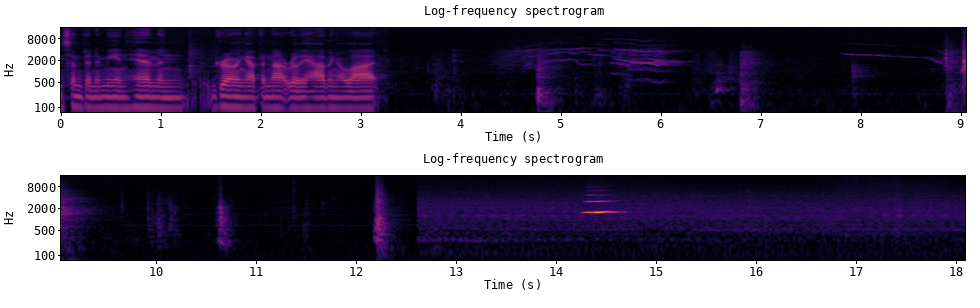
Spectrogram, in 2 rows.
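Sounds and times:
door squeak: 0:04.4 - 0:06.3, 0:07.8 - 0:09.3, 0:14.2 - 0:14.8
car engine humming: 0:12.6 - 0:18.0.

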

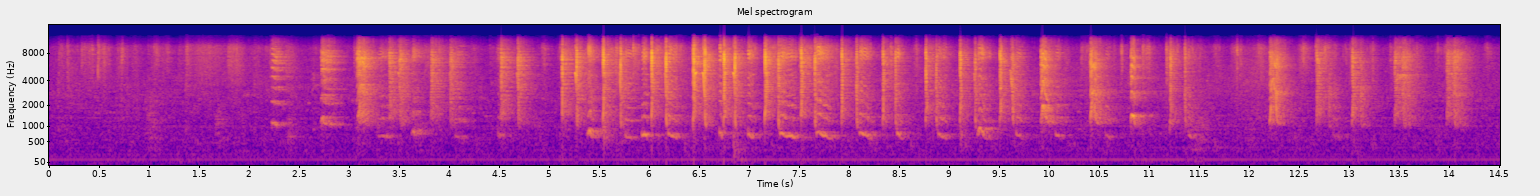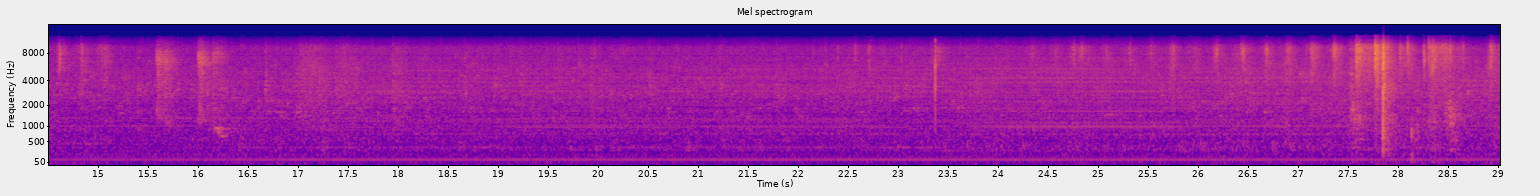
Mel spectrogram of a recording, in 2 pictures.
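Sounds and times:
dog yipping and whining: 0:02.2 - 0:11.6, 0:16.0 - 0:16.4.

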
